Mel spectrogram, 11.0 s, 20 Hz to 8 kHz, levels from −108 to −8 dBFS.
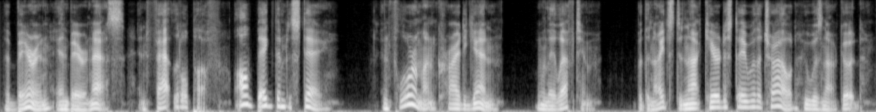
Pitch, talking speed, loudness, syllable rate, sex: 130 Hz, 195 wpm, -21 LUFS, 4.9 syllables/s, male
